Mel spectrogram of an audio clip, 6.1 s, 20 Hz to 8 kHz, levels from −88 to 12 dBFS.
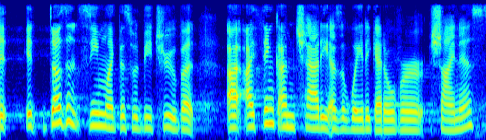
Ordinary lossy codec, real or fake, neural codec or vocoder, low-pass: MP3, 48 kbps; real; none; 7.2 kHz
